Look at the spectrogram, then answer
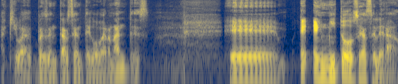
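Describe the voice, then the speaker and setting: A man with a very deep, low voice speaks at a moderate pace. The recording is very clean, with a silent background. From Guatemala. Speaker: prophet. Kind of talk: interview.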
